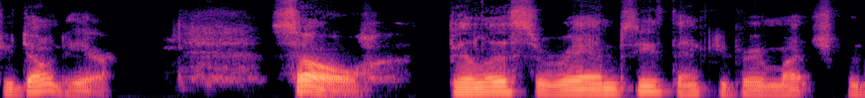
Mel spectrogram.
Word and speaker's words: Rambsy: you do and the services Instagram it is Ramsey and it's just are a MMB Syl aw don't even ask it's pronounced Ramsey but it's spelled are am b sy so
